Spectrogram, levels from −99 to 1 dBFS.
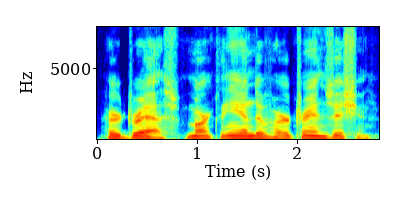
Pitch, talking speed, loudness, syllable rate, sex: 140 Hz, 170 wpm, -16 LUFS, 4.6 syllables/s, male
